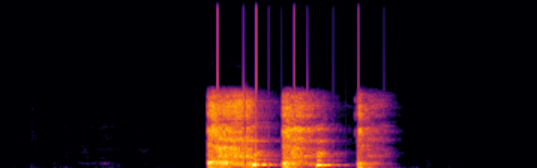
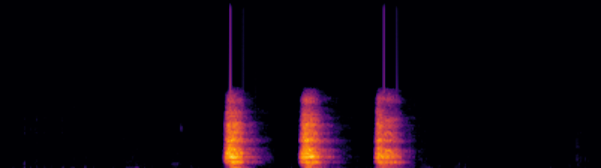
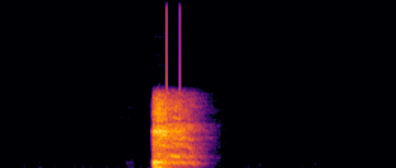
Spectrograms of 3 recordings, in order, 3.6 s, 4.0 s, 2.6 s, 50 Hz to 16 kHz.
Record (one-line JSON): {"three_cough_length": "3.6 s", "three_cough_amplitude": 28797, "three_cough_signal_mean_std_ratio": 0.34, "exhalation_length": "4.0 s", "exhalation_amplitude": 17174, "exhalation_signal_mean_std_ratio": 0.22, "cough_length": "2.6 s", "cough_amplitude": 32177, "cough_signal_mean_std_ratio": 0.22, "survey_phase": "beta (2021-08-13 to 2022-03-07)", "age": "18-44", "gender": "Female", "wearing_mask": "No", "symptom_cough_any": true, "symptom_runny_or_blocked_nose": true, "symptom_fatigue": true, "symptom_change_to_sense_of_smell_or_taste": true, "symptom_loss_of_taste": true, "symptom_onset": "2 days", "smoker_status": "Never smoked", "respiratory_condition_asthma": false, "respiratory_condition_other": false, "recruitment_source": "Test and Trace", "submission_delay": "1 day", "covid_test_result": "Positive", "covid_test_method": "RT-qPCR"}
